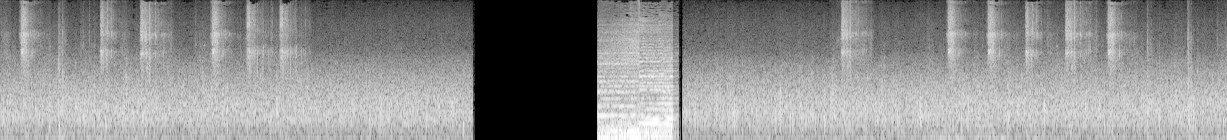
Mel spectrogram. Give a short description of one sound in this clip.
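Footsteps tap on a hard floor in an echoing space.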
